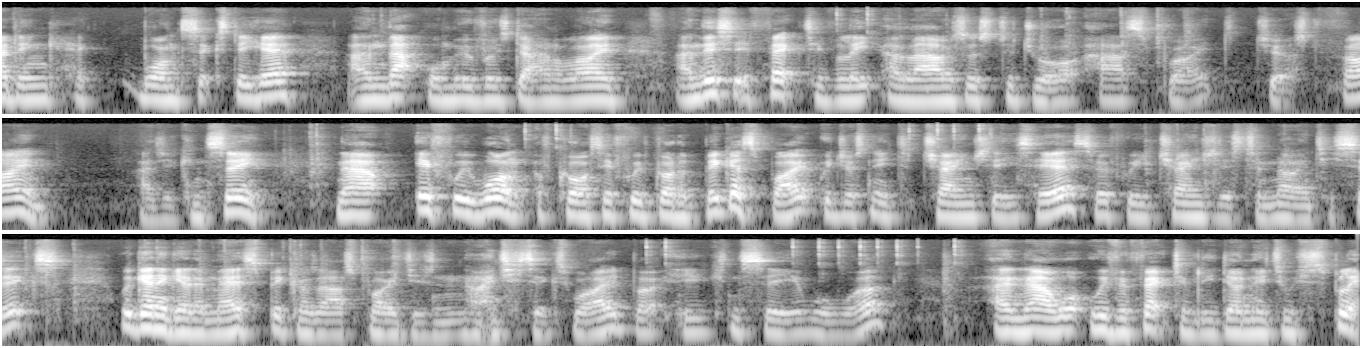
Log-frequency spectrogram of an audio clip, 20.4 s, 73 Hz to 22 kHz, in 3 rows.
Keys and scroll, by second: 5.2 F6, 5.8 Return, 8.4 alt+Tab, 12.8-13.8 typing, 14.6 F6, 15.4 Return, 18.1 alt+Tab.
